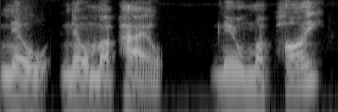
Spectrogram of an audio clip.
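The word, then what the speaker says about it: Neal Maupay: And I like Neil Mapai, I think you pronounce his name.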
